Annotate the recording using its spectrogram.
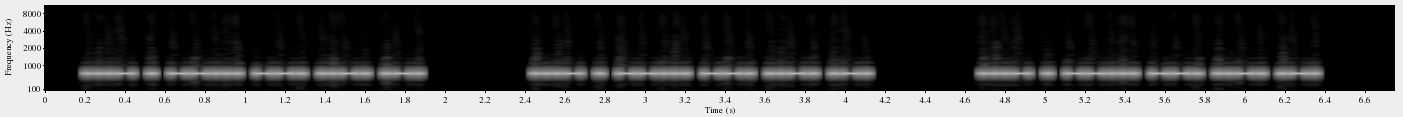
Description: Morse code, heard as a keyed tone, about 41 wpm, 700 Hz. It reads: VE7GFR VE7GFR VE7GFR
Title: DXCC-100 Call Signs - 6 Characters - Repeated 3x - 45wpm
